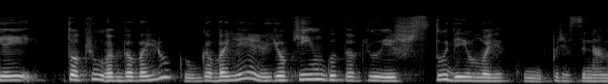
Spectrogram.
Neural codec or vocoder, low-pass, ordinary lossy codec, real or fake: autoencoder, 22.05 kHz, a latent of 192 numbers a frame, VITS, trained on one speaker; 9.9 kHz; AAC, 48 kbps; fake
